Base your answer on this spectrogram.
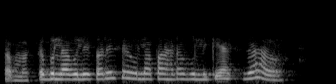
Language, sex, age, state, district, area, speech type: Odia, female, 60+, Odisha, Jharsuguda, rural, conversation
